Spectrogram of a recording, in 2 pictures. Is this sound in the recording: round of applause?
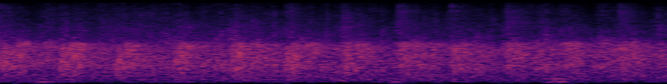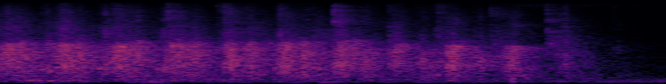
yes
